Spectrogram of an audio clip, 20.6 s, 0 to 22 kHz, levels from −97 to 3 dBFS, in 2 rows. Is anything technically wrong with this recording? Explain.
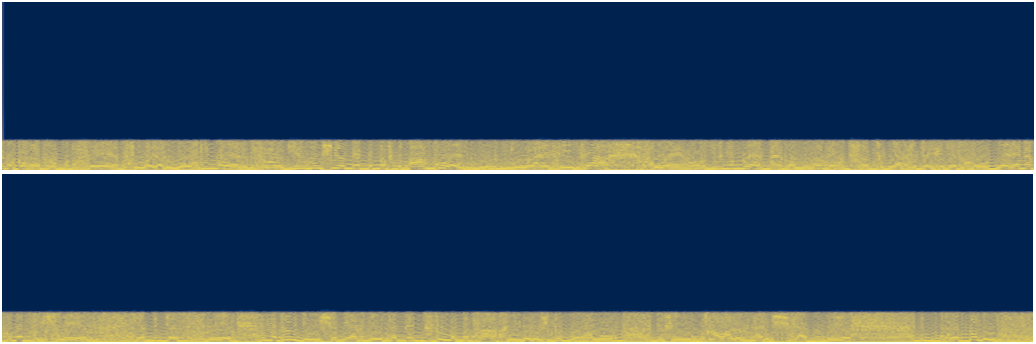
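Yes. Throughout the speech, the audio suffers from companded audio read as linear. The mu-law bytes of the telephone coding were treated as plain linear 8-bit samples and never expanded. Each sign change throws the waveform across about half its range, so quiet passages come out as large as loud ones. It sounds like harsh, very loud, buzzy distortion, with heavy noise filling the pauses. The waveform looks like a dense, squared-off block with no visible gaps. On a spectrogram, broadband noise smears across everything below the 4 kHz ceiling.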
